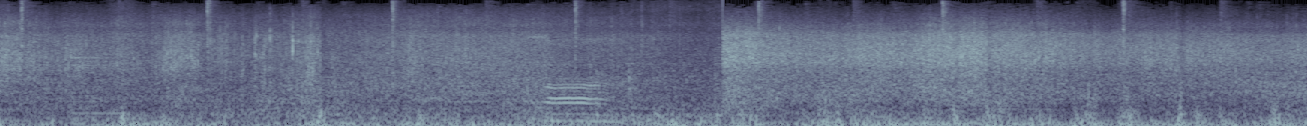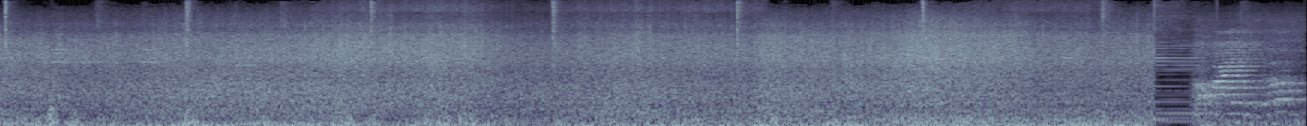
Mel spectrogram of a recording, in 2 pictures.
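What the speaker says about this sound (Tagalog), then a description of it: "Lakas ng hangin." Strong wind buffets the microphone constantly over rolling sea and surf while fishing, a loud, steady roar with no pauses.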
